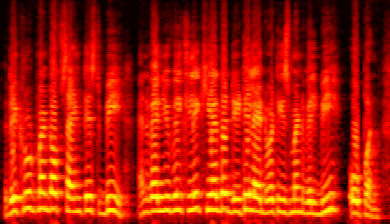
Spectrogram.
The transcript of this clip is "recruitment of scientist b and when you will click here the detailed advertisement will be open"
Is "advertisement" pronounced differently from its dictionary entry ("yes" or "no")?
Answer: no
